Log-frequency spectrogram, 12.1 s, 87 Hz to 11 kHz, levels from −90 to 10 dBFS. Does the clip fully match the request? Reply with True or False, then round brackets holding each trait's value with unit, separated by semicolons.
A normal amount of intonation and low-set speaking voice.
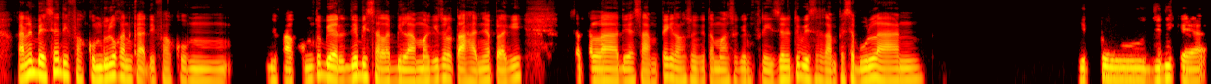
False (2.1 semitones; 110 Hz)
